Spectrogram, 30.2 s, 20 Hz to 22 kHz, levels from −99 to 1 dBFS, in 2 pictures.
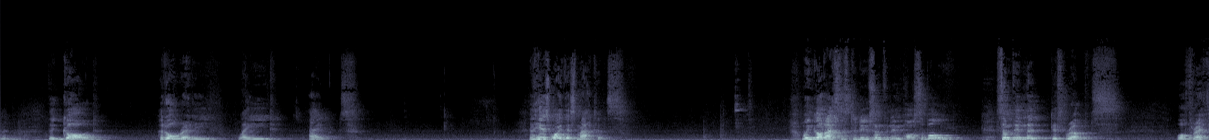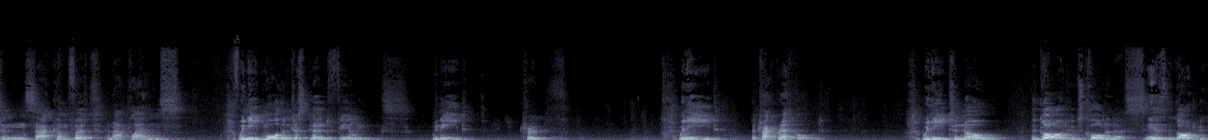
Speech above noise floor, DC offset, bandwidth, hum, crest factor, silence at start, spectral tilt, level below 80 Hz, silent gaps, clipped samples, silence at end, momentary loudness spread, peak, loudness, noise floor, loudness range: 38 dB; under 0.1%; 13.5 kHz; none; 24 dB; 0 s; -7.5 dB/octave; -70 dBFS; none; under 0.1%; 0 s; 19 LU; -12 dBFS; -33 LUFS; -70 dBFS; 11 LU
